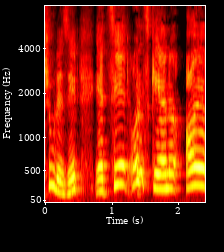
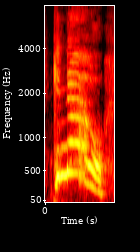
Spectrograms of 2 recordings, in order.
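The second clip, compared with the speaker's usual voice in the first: high squeaky puppet voice; silly clown; 12 semitones higher than usual. Acted. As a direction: chirp it like a cheeky puppet. Second puppet answers.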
